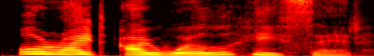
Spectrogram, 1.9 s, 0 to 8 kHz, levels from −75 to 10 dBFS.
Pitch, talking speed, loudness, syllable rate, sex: 250 Hz, 190 wpm, -15 LUFS, 3.8 syllables/s, female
